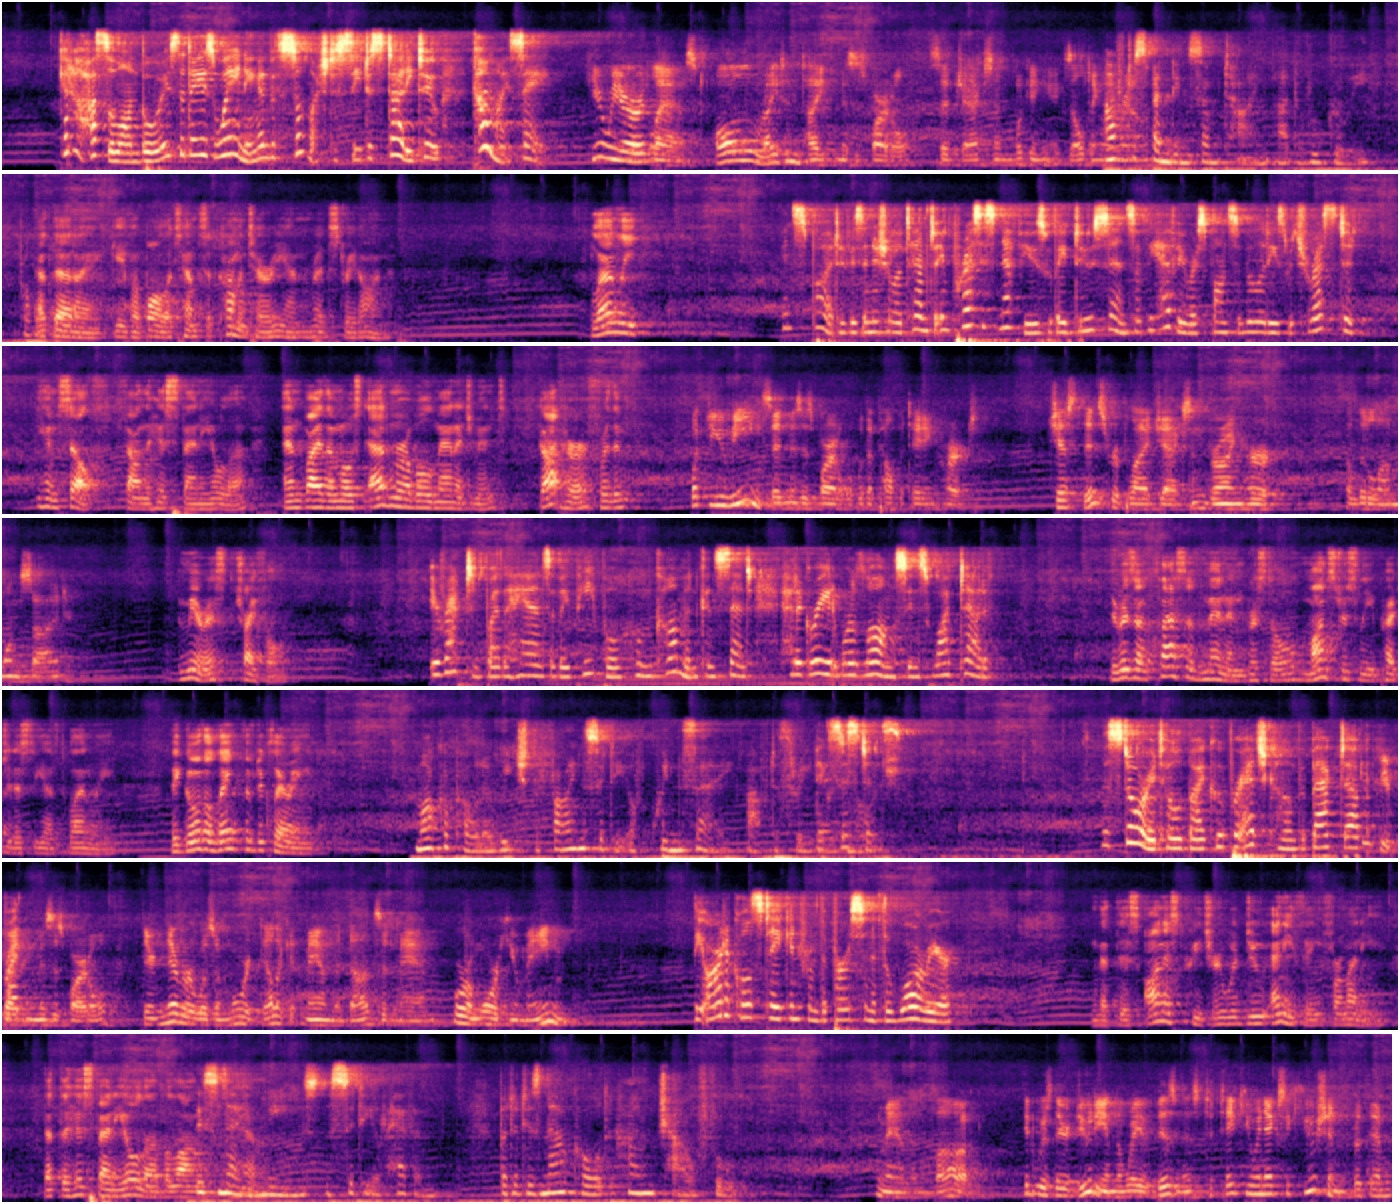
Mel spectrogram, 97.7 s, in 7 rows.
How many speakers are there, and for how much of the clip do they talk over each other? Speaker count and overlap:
4, about 3%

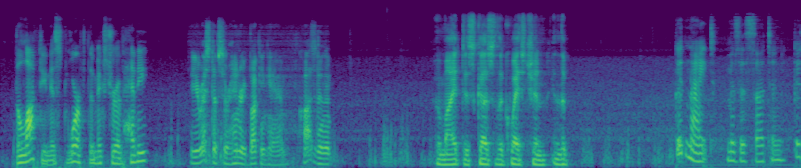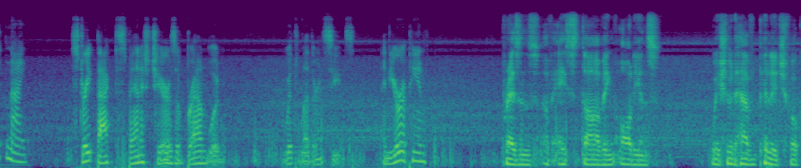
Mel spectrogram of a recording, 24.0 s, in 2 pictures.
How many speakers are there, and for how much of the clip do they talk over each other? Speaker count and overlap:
4, no overlap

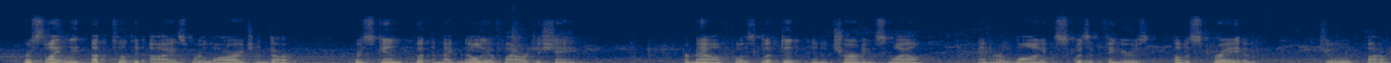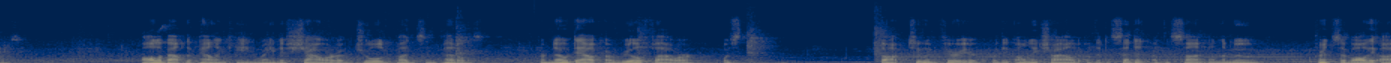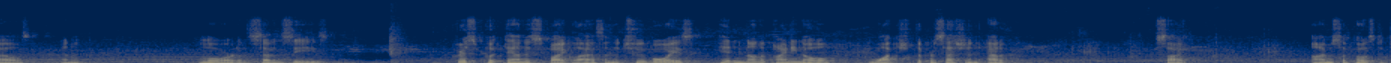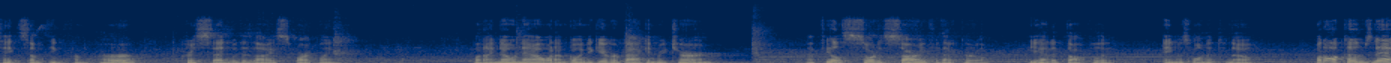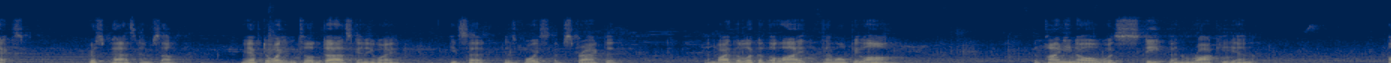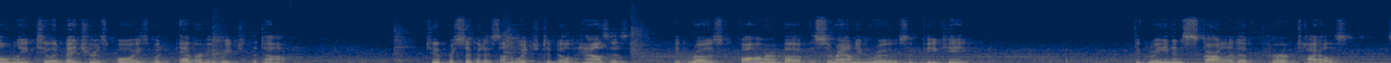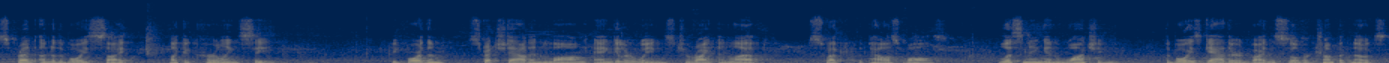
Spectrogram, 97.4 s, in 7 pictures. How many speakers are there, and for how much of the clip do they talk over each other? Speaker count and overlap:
1, no overlap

